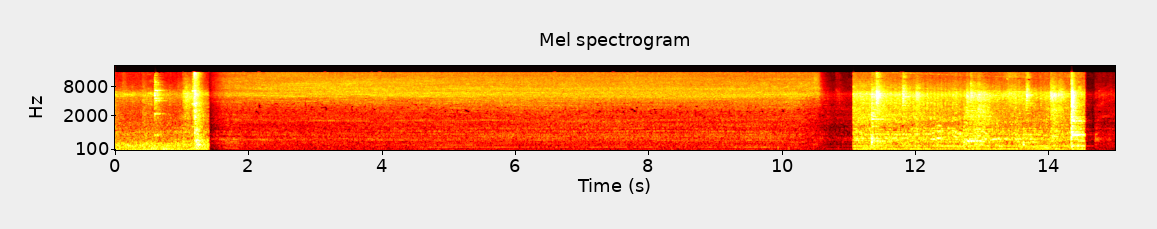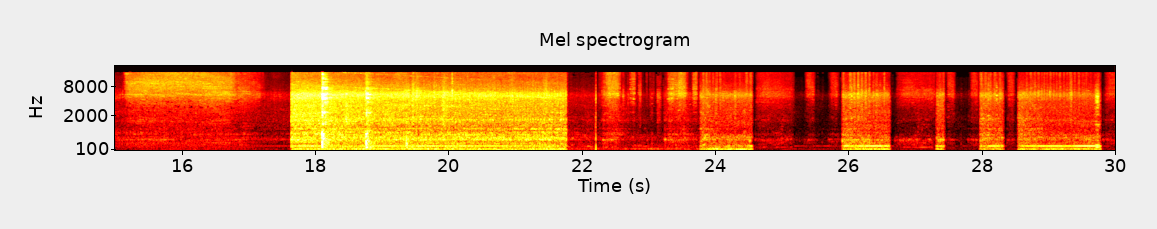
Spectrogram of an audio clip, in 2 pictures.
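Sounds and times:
welding arc hissing and crackling: 0:01.4 - 0:14.6, 0:15.2 - 0:21.8.

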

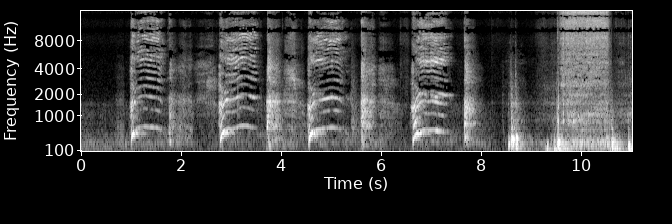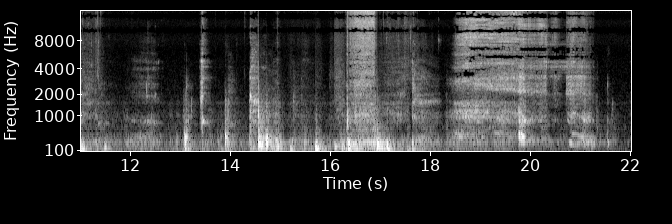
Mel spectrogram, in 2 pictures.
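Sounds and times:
boy gulping water: 0:09.4 - 0:14.9, 0:16.3 - 0:21.8.

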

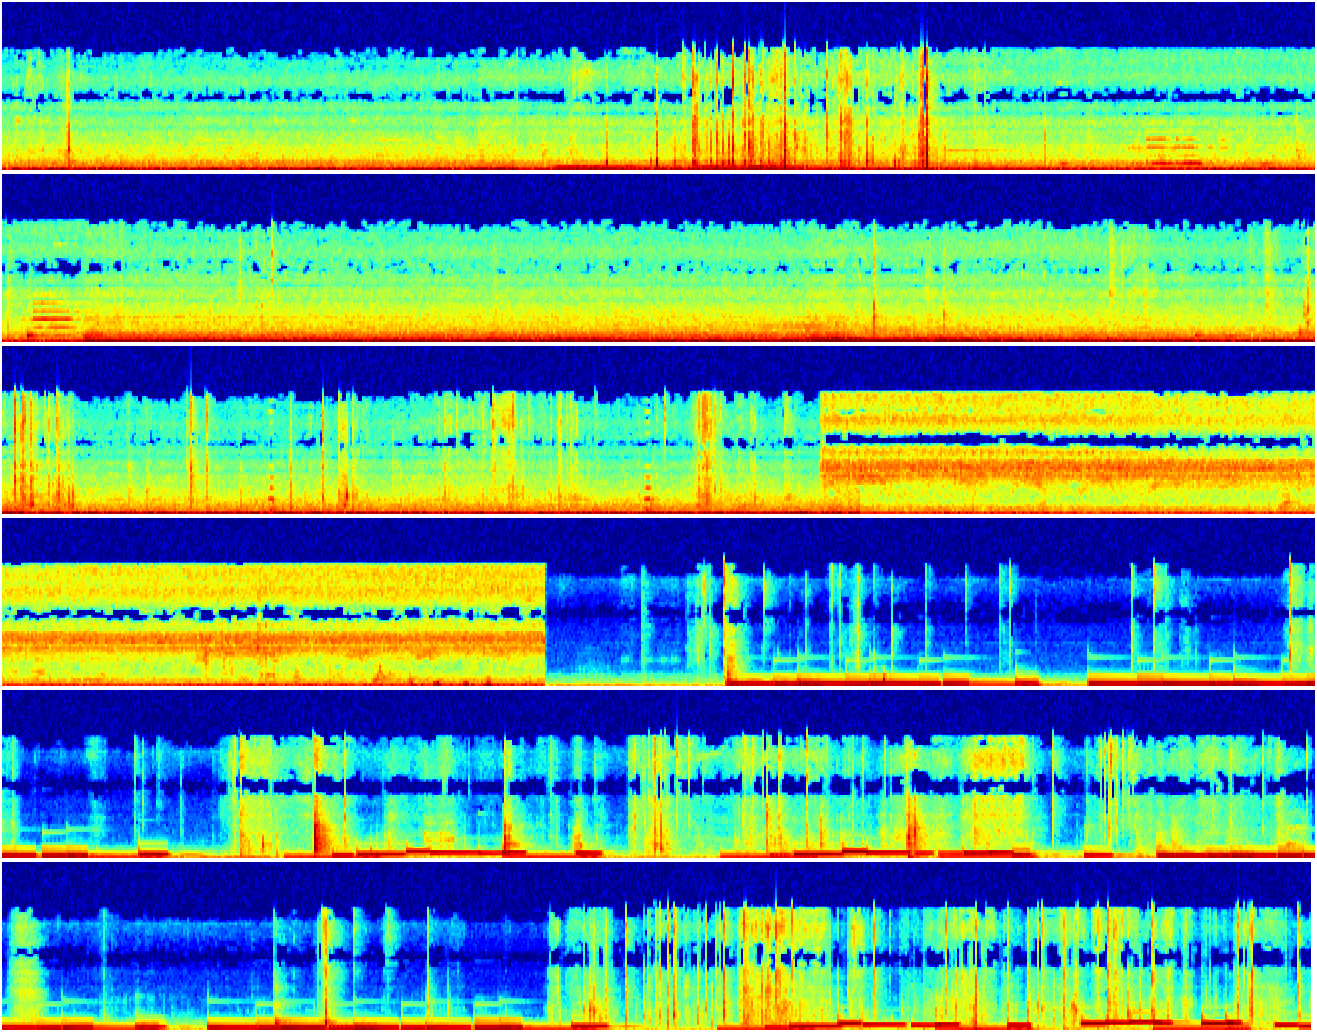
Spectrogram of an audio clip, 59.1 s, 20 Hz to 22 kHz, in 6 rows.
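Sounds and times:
plastic snack bag crinkling: 0:04.4 - 0:07.4, 0:19.6 - 0:20.4, 0:44.0 - 0:48.8, 0:53.3 - 0:59.0
cicadas singing: 0:25.8 - 0:33.6.

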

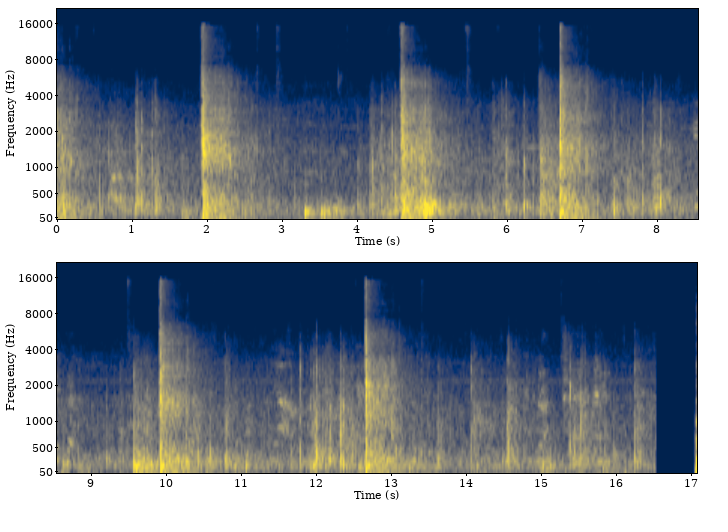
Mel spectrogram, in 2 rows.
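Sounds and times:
faint firework crackling: 0:00.0 - 0:16.6
firework shells banging: 0:00.0 - 0:16.6.

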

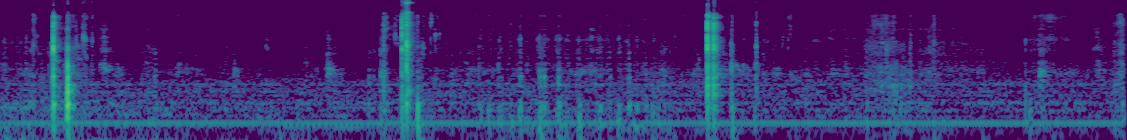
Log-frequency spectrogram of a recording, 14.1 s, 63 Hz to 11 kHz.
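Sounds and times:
pen scratching on paper: 0:06.0 - 0:08.4.

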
